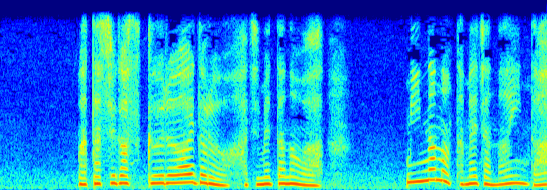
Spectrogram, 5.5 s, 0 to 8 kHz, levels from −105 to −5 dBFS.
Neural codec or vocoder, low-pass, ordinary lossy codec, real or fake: none; 7.2 kHz; none; real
